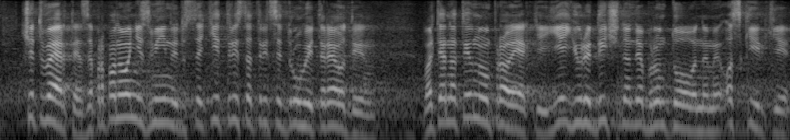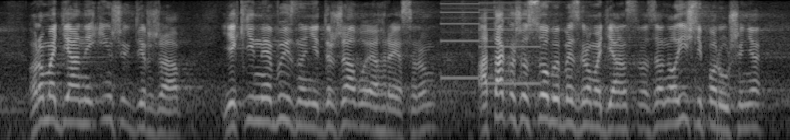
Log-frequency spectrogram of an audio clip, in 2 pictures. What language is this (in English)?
Ukrainian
